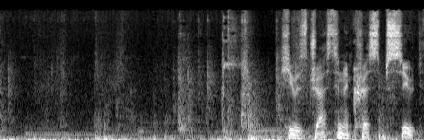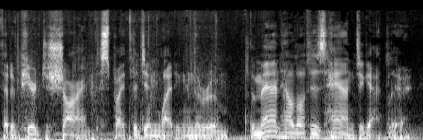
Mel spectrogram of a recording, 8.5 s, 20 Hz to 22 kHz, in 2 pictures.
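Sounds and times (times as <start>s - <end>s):
large ornate door scraping and creaking as it swings: 1.7s - 7.0s
speech: 2.8s - 8.4s.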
